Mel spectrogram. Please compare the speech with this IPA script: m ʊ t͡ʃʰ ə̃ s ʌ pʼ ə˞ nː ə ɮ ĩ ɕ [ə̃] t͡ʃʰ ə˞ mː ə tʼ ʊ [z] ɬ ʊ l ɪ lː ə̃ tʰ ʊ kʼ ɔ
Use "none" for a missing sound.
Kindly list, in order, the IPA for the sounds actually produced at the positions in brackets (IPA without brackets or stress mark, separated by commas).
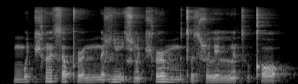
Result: ɔ̃, z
